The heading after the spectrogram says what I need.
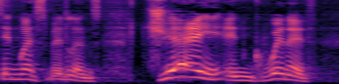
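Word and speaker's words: Gwynedd: West Midlands Jay in gwined is how you say that I'm Welsh I should know that gwi gwined GID I am Welsh yes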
